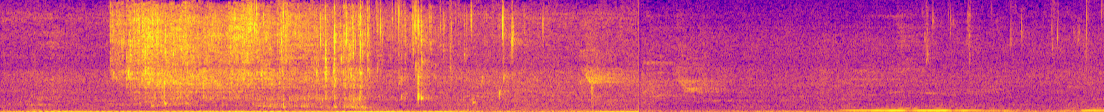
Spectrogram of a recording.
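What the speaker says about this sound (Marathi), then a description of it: "जेवढे वाटी तांदूळ असेल तेवढेच वाटी आपल्याला इथे पाणी घ्यायचं आहे" Water poured into a pressure cooker over soaked rice for curd rice, a close, loud splashing gush lasting about four seconds before it stops, leaving quieter room sound.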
